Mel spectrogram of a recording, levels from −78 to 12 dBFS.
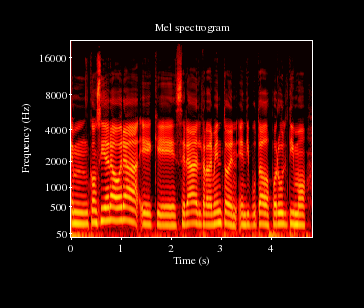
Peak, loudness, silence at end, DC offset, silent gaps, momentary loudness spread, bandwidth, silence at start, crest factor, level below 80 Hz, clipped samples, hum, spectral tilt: -4 dBFS; -18 LUFS; 0 s; under 0.1%; none; 5 LU; 19 kHz; 0 s; 14 dB; -40 dBFS; under 0.1%; none; -4 dB/octave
